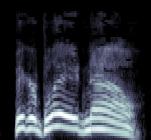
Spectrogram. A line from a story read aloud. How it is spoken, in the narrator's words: DeWitt shouted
